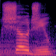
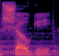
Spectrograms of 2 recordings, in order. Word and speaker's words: shogi: it feel like playing showed you and yes I'm probably gonna keep ending up pronouncing it like that instead of shogi with hee Fumiya has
